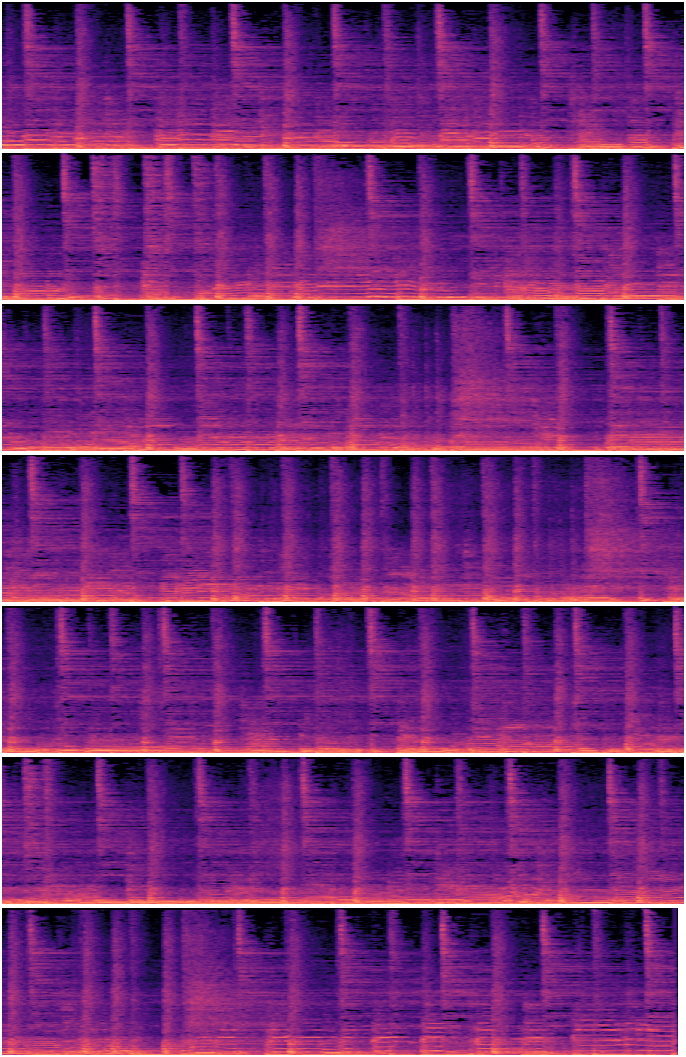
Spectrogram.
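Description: Live blues band playing an instrumental passage: electric guitar over bass guitar and a drum kit, with no vocals.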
